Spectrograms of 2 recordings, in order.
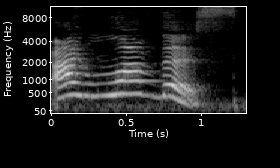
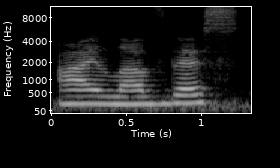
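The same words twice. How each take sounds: First: It is said with strong, excited feeling. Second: It is said flatly, without feeling.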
